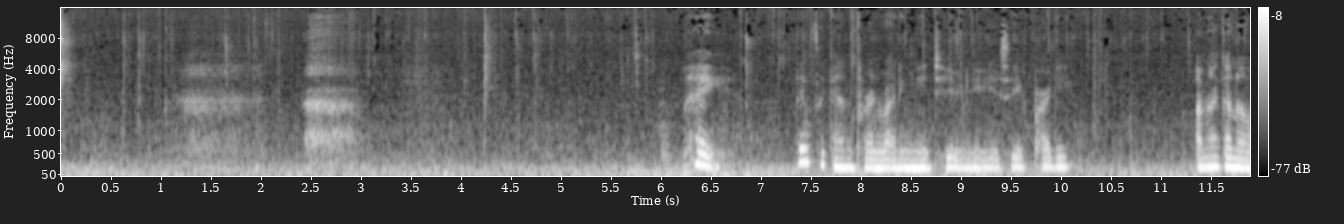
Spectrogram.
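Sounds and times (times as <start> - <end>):
electric fireplace crackling in an apartment: 0.0 - 11.8
low steady hum: 0.0 - 11.8
speech: 6.3 - 6.7, 7.4 - 10.2, 11.4 - 11.8.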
